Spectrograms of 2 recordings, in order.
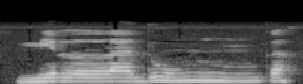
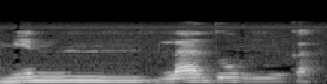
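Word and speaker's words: مِن لَدُنكَ: Miladungka tidak boleh dibaca min ladungka, harus langsung masuk ke lam.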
